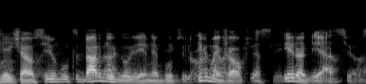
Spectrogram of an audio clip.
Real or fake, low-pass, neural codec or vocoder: fake; 5.4 kHz; codec, 32 kHz, 1.9 kbps, SNAC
